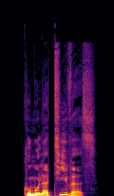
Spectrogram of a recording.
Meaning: strong/mixed nominative/accusative neuter singular of kumulativ
- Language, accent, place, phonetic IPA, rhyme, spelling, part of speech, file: German, Germany, Berlin, [kumulaˈtiːvəs], -iːvəs, kumulatives, adjective, De-kumulatives.ogg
